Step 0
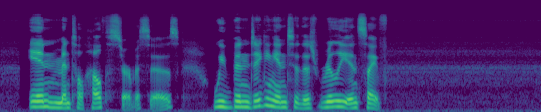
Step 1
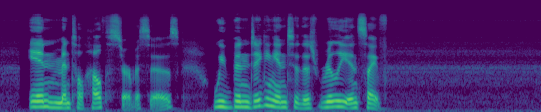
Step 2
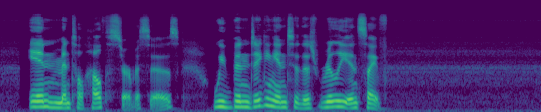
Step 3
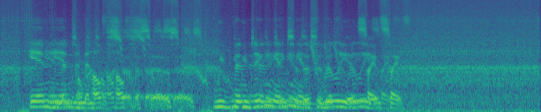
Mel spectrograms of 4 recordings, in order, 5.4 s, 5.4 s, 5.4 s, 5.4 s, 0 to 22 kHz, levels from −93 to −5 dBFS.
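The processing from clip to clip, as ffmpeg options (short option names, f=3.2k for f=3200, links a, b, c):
-af "bandreject=f=60:t=h:w=6,bandreject=f=120:t=h:w=6"
-af anull
-af "aeval=exprs='val(0)+0.5*0.0158*sgn(val(0))':c=same,aecho=1:1:134.1|230.3:0.316|0.708,acompressor=threshold=-27dB:ratio=6,volume=4dB"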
